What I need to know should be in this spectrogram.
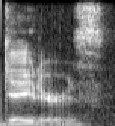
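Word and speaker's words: gaiters: Things you wear to walk in. Gators. Oh, like a gate. Or at least that's how I'm gonna remember it.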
